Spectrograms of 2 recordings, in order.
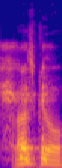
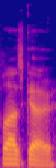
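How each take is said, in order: First: It is said with the local pronunciation. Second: It is said with an American pronunciation. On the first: The speaker calls it right. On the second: The speaker calls it wrong. "not Glasgow"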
